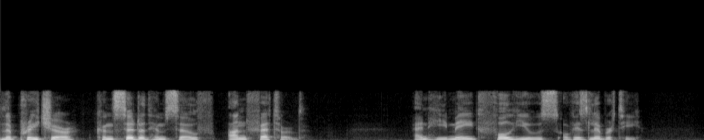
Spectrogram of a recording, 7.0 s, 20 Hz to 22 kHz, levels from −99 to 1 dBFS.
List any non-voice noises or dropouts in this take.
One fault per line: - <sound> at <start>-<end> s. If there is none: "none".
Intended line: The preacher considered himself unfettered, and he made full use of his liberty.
none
